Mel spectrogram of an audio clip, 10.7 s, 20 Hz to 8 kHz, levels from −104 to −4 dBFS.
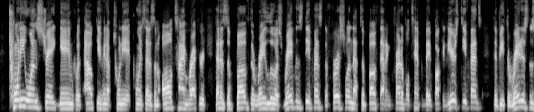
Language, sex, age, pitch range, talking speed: English, male, 30-49, 120-155 Hz, 215 wpm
